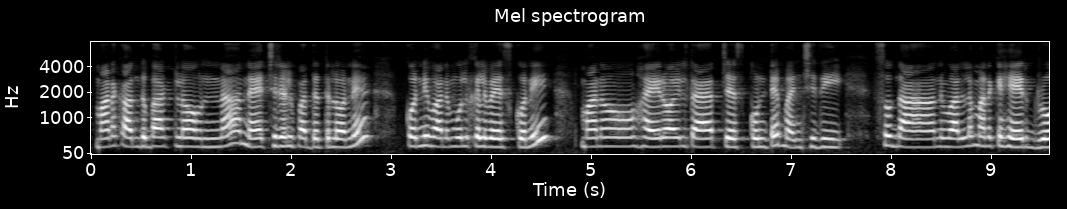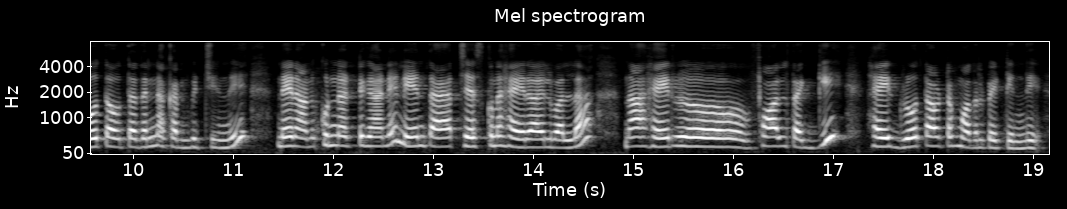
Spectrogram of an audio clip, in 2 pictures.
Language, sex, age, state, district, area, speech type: Telugu, female, 30-45, Andhra Pradesh, Anakapalli, urban, spontaneous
